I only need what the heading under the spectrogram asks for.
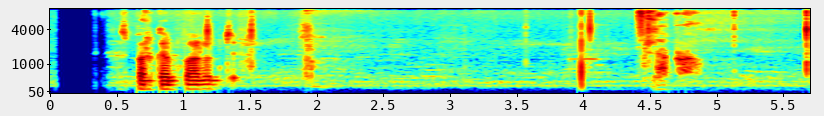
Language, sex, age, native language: Icelandic, male, 15, Icelandic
